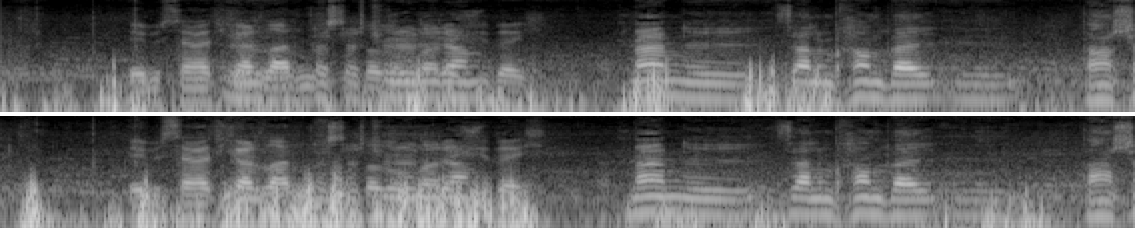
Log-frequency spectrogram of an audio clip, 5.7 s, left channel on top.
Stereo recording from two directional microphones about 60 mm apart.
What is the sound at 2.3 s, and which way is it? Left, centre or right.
Speech, left.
